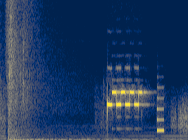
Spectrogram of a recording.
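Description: A cell phone rings with an incoming call, giving a short run of bright electronic ringtone notes over a low rumbling background.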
